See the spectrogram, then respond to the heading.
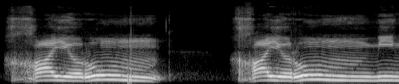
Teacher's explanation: Burada xayrunda burda ra hərfinin üstündə olan tənvin dammada olan nun səsi mimə dəyir. İdğam məğununə olacaq. Yəni nun səsi mimə çevrilir.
